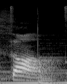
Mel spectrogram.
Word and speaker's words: psalm: P is sometimes not pronounced when it is in a combination of PS, PT or PN. For example, pneumonia or psalm.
